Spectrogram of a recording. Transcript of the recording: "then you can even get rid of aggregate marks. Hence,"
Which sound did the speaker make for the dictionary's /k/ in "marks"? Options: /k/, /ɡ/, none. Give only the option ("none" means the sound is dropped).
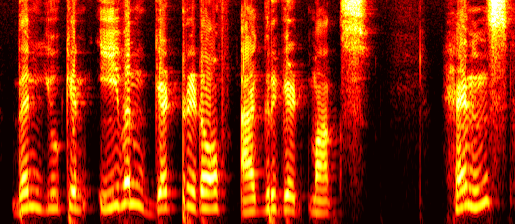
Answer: /k/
